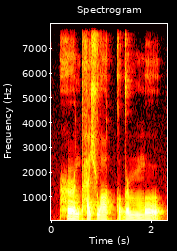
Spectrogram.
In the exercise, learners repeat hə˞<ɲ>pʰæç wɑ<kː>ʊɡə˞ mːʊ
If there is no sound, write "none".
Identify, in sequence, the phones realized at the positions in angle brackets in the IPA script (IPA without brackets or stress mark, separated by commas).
n, kː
